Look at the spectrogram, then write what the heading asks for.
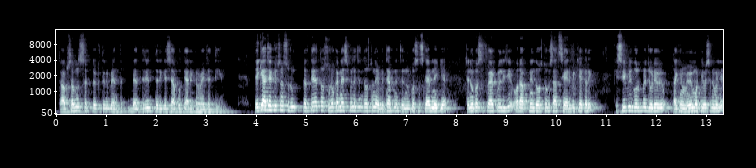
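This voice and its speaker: Fast-talking man teaching an exam-prep class. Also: on the high side, dark tone, echoey room. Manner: repetitive, asks the class questions and answers them himself.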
